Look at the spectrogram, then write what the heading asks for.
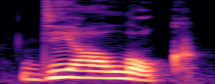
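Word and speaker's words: диалог: τέλος θα πούμε κ dialog λοιπόν όταν ένα γ που είναι πιο σκληρό βρίσκεται σαν τελευταίο γράμμα σε μία λέξη το προφέρουμε ως πιο αδύνατο κ κ γίνεται κ επαναλαμβάνουμε μαζί τα παραδείγματα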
